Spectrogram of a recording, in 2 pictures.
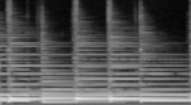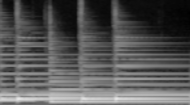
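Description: A guitar plays a slow strumming pattern of a song without any other sound. Bass notes alternate with down and up strums at an even, unhurried pace, and each chord rings clearly before the next.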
